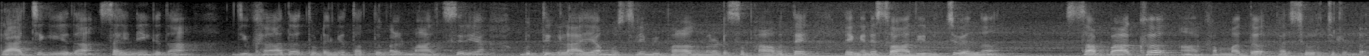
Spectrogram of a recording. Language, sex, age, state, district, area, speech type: Malayalam, female, 60+, Kerala, Idukki, rural, read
